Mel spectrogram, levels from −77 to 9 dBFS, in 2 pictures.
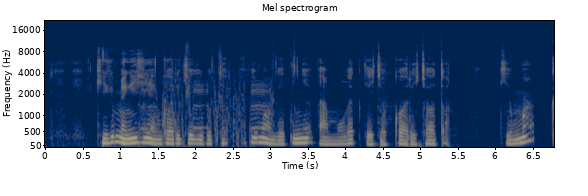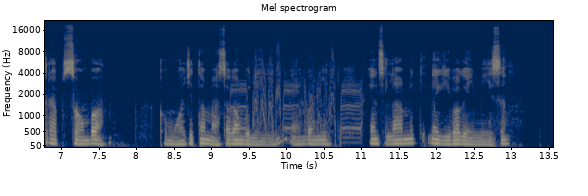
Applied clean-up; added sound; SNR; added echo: neural mask model RNNoise.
